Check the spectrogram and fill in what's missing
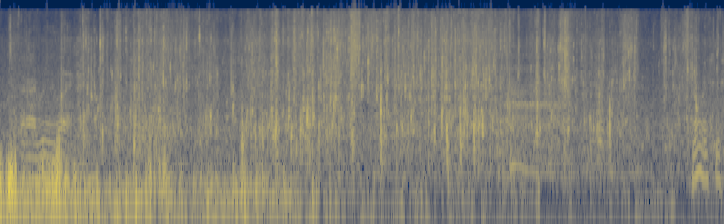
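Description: Water pours and sloshes in a square gold pan during panning in Arizona, a steady wet trickle and splash close by with bits of background noise, a voice talking over parts of it.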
